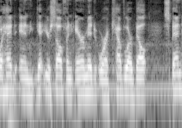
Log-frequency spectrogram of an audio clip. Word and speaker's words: aramid: lot longer and even though this material is pronounced aramid you may sometimes hear me refer to these blue belts as amorid and that's just me getting a little bit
